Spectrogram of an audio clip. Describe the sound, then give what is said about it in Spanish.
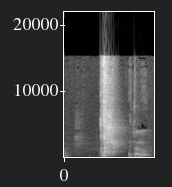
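A single half-stifled sneeze bursts out sharply, then trails into a brief breathy, voiced exhale a moment later. “Ah, casi estornudo.”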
